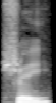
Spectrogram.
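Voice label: "shui2", Mandarin Chinese; Cours-de-Chinois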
